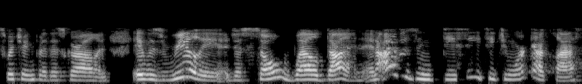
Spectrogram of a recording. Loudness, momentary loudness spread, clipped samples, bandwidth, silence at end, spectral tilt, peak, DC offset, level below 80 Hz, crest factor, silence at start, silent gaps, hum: -16 LUFS; 13 LU; under 0.1%; 5.8 kHz; 0.05 s; -5.5 dB/octave; 0 dBFS; under 0.1%; -62 dBFS; 16 dB; 0 s; none; none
